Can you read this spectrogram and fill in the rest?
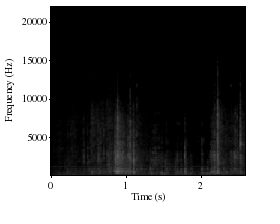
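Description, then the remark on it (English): Stiff paper rustles and crinkles in a quiet run of irregular handling noises, with a few sharper crackles and soft clicks as a paper piano roll is loaded and threaded into place. “Now the roll's loaded, what do you have to do before you play it?”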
